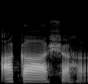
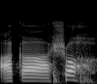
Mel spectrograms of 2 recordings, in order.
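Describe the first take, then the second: First: The final h is pronounced fully. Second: The final h is clipped without a vowel. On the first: The speaker calls it right. "পূর্ণরূপে হ উচ্চারণ" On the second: The speaker calls it wrong. "যদি তালবস্য হ হসন্ত দেওয়া হয় তাহলে উচ্চারণটা হয়ে যায়"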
